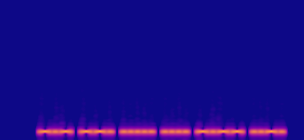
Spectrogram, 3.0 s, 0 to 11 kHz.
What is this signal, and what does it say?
Morse code, heard as a keyed tone, about 34 wpm, 700 Hz. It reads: KG5HYF
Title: USA Call Signs - 6 Characters - Repeated 3x - 35wpm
